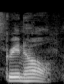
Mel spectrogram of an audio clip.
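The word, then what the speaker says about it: Gruene Hall: Green Hall. – Green Hall. Okay. – It looks like Groon, but yeah, Green Hall.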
